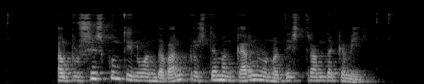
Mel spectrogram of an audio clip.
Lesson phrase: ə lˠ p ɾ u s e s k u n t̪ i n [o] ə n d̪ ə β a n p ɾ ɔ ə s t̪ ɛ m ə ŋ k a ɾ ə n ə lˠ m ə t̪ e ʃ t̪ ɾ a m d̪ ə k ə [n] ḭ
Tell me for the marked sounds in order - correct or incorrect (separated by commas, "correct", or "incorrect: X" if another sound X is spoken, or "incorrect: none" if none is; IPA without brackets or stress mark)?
incorrect: u, incorrect: m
